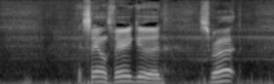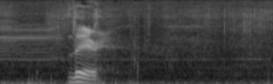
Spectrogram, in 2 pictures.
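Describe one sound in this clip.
A knife cuts into damp soil and grass roots.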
